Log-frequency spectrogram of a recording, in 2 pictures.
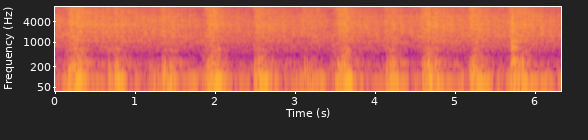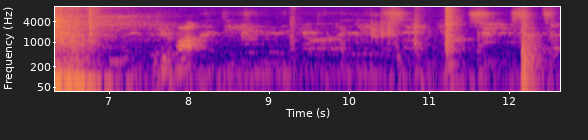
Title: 1995 BMW M3 start up with rough idle part 2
